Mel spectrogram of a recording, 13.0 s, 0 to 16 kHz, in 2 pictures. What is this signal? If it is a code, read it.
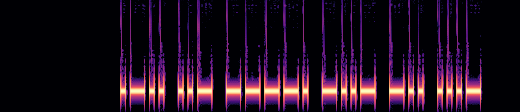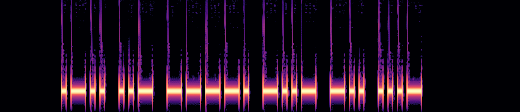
Morse code, heard as a keyed tone, about 21 wpm, 700 Hz. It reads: LU9XDV LU9XDV
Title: DXCC-100 Call Signs - 6 Characters - Repeated 3x - 20wpm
